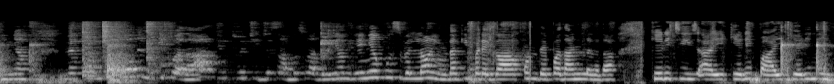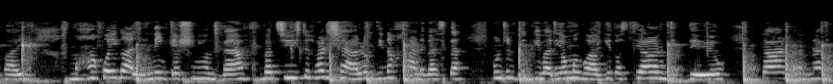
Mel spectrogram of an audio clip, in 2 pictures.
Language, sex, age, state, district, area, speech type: Dogri, female, 45-60, Jammu and Kashmir, Reasi, rural, spontaneous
